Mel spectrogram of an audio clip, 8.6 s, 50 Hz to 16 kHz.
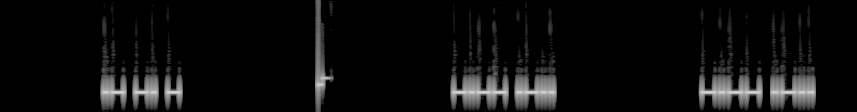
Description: Morse code, heard as a keyed tone, about 27 wpm, 700 Hz. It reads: ANT YL YL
